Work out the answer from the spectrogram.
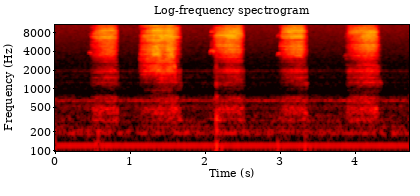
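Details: Young barn owls in a Florida nest box while their mother brings food, giving five loud, airy, rasping screeches in quick succession, roughly one per second, with faint knocks and a constant low hum behind.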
